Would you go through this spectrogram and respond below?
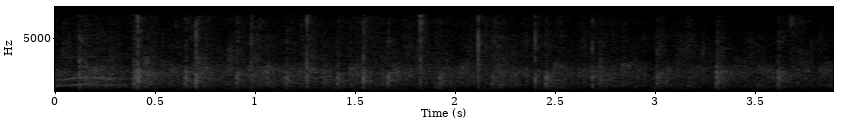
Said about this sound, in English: Give them a round of applause right there.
